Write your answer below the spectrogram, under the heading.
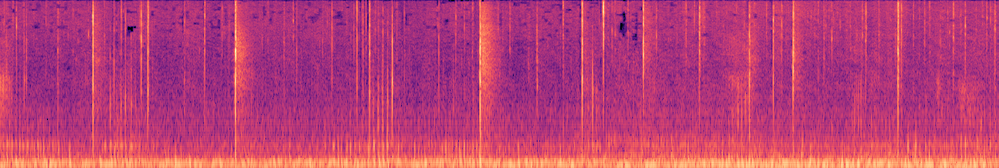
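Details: By a crackling fireplace, a cream kitten and mother cat sleep close together, their purring a constant low vibrating drone, punctuated by frequent bright pops of burning wood.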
